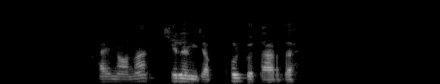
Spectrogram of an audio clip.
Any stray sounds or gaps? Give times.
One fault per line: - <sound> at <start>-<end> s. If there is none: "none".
none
